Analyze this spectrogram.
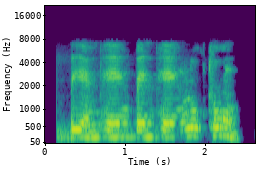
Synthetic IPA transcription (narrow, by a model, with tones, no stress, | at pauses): pli˨˩ənpʰeː˧ŋpe˧npʰeː˧ŋluː˥˩k̚t̪ʰu˥˩ŋ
